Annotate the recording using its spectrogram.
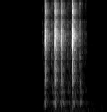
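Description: Four quick typewriter key strikes, used as a typing sound effect for a title appearing on screen.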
